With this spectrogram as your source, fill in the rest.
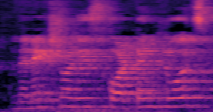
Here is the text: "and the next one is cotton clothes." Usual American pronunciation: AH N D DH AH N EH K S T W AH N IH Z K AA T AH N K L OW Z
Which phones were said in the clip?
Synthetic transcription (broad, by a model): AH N D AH N EH K S T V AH N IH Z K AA T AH L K L OW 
